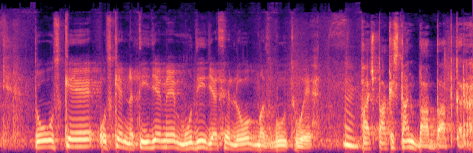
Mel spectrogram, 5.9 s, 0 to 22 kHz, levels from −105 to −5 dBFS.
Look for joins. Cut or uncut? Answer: cut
